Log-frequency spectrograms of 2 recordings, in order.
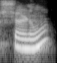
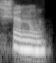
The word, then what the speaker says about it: महाशनो: It's not shano, it's shano. Okay, it's not the nasal sound.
